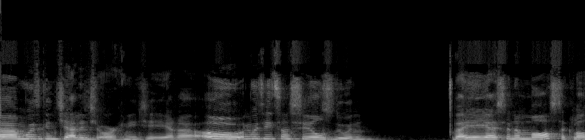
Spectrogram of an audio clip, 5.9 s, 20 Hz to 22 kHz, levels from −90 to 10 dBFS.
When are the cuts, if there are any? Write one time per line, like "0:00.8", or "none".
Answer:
0:02.4
0:04.5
